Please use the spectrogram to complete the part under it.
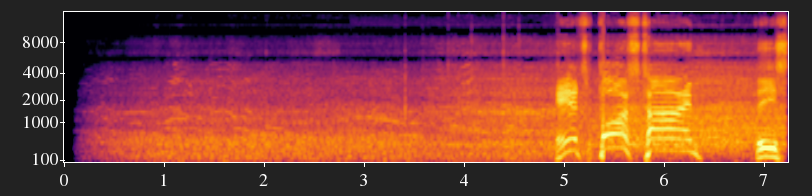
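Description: A large crowd cheers and murmurs in a big echoing arena.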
